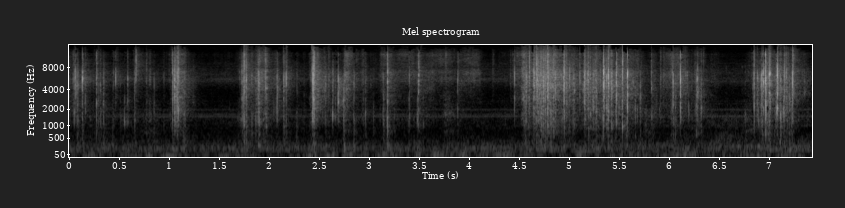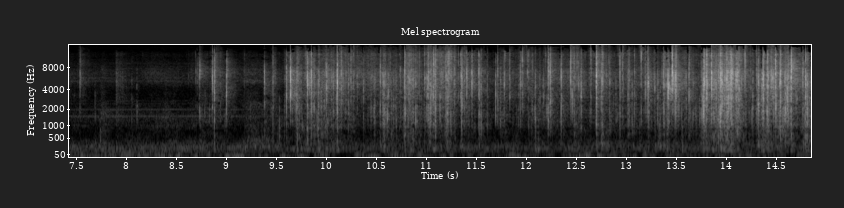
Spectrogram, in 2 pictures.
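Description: A small flexible plastic/foil resealable Sour Patch Kids Heads candy pouch, full of gummy candy, is held in both hands, turned and squeezed with fingertips. Bright, dense crinkling comes in bursts with quieter rustling between them, and it grows louder and busier toward the end.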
